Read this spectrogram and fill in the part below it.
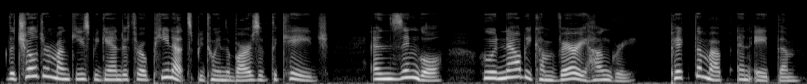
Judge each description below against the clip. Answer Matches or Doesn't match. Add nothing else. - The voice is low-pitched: Doesn't match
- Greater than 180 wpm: Matches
